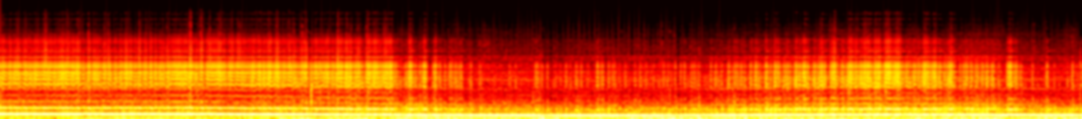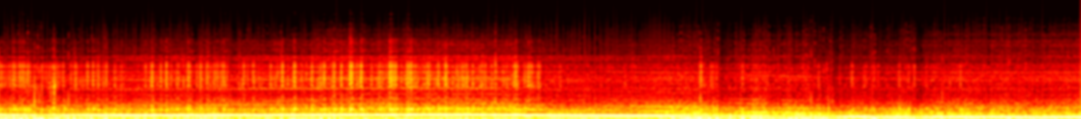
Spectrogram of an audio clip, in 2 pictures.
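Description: A motorcycle engine hums steadily close by, its pitch slowly dropping.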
